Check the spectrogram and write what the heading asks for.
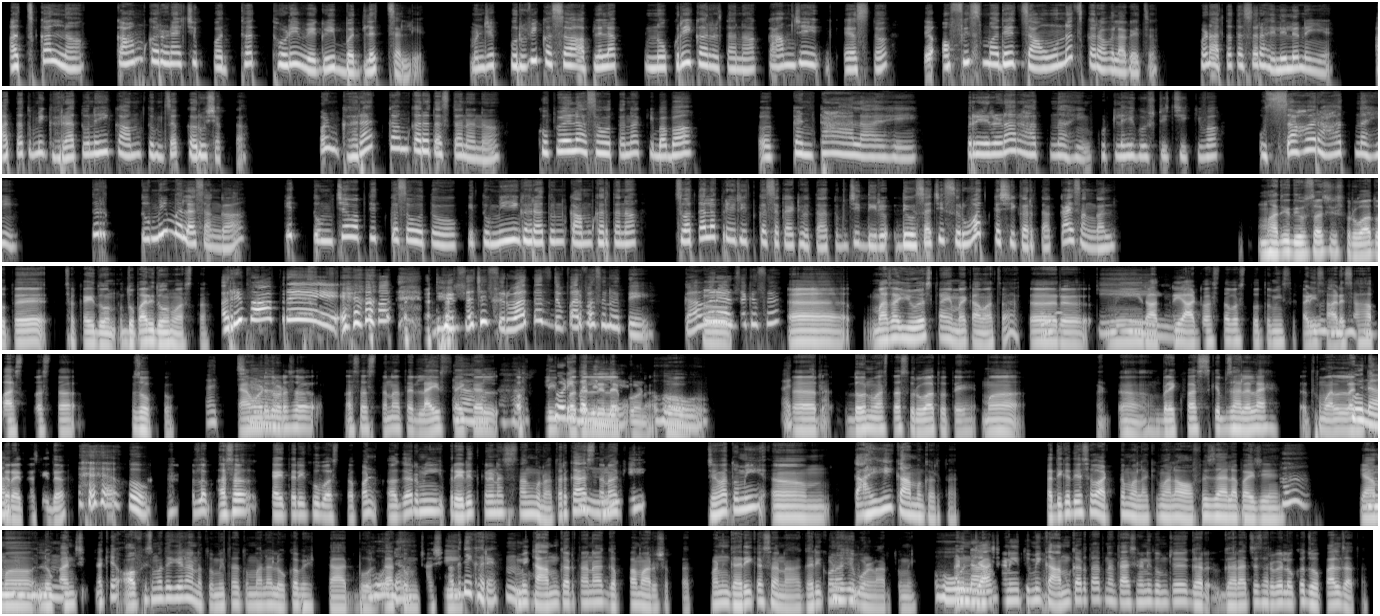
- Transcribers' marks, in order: other background noise; surprised: "अरे बापरे!"; laugh; chuckle; in English: "लाईफसायकल ओफ स्लीप"; laughing while speaking: "तर तुम्हाला"; other noise; chuckle
- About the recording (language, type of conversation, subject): Marathi, podcast, घरातून काम करताना तुम्ही स्वतःला सतत प्रेरित कसे ठेवता?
